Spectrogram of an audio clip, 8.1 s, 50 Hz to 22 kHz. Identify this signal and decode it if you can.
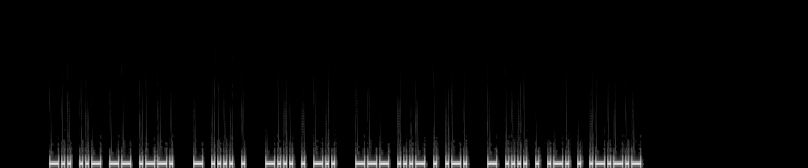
Morse code, heard as a keyed tone, about 40 wpm, 700 Hz. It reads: DUMP THE BED OVER THERE.
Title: Sentences from Top 1300 Words 40wpm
